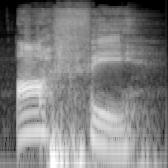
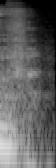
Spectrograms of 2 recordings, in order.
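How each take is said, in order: First: The vowel sounds like an open 'o'. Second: The vowel sounds like a short 'a'. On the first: The speaker calls it wrong. "ela não é pronunciada com som de O" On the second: The speaker calls it right. "é o som do A e é o som do V"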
